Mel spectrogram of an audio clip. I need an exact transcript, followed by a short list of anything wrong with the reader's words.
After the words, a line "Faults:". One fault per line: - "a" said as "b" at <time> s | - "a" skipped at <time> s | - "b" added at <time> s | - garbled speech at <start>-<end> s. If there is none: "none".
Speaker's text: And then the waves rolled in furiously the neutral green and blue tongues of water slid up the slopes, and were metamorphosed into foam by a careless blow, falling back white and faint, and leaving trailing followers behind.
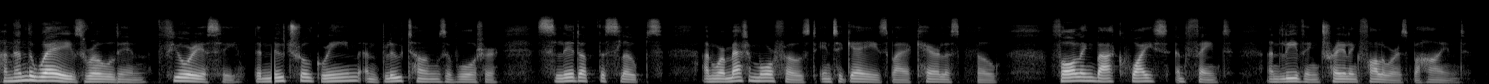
And then the waves rolled in furiously the neutral green and blue tongues of water slid up the slopes, and were metamorphosed into gaze by a careless blow, falling back white and faint, and leaving trailing followers behind.
Faults:
- "foam" said as "gaze" at 8.4 s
